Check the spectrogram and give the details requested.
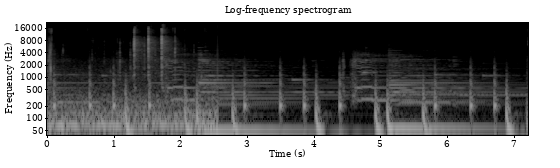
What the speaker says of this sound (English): let me get this whisk. And just kind of whisk this through.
